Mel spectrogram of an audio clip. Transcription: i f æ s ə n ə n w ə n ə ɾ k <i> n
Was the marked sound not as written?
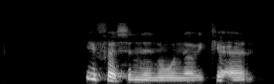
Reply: yes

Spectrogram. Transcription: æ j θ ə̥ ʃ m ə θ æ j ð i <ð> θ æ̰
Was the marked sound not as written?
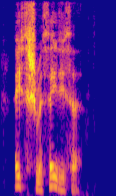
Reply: yes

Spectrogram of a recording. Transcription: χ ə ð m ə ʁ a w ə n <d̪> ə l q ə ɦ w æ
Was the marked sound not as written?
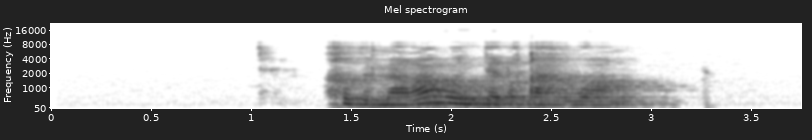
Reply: no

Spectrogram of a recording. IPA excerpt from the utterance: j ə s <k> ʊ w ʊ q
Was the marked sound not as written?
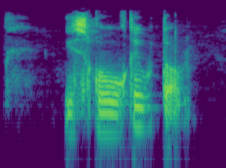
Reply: yes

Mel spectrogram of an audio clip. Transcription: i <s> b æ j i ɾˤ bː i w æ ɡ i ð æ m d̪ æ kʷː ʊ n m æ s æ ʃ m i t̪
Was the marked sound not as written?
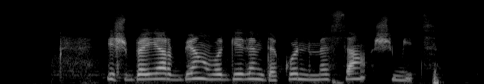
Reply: yes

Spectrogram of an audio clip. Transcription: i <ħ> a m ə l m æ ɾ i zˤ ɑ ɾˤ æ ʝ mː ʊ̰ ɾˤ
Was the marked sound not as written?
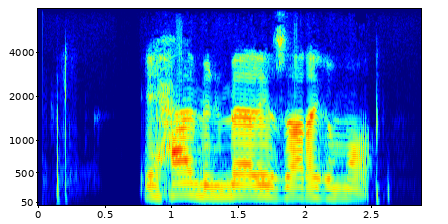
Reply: no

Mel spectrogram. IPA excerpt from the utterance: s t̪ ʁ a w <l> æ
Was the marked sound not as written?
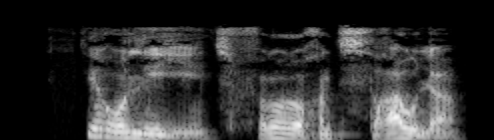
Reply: no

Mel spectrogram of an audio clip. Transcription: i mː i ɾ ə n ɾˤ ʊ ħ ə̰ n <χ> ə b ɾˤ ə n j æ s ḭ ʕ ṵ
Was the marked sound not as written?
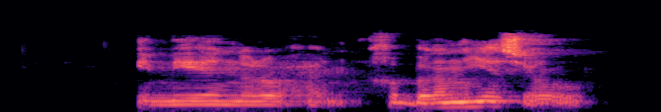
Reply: no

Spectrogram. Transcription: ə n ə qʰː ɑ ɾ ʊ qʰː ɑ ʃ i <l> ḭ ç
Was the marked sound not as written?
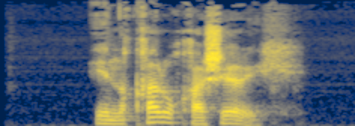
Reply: yes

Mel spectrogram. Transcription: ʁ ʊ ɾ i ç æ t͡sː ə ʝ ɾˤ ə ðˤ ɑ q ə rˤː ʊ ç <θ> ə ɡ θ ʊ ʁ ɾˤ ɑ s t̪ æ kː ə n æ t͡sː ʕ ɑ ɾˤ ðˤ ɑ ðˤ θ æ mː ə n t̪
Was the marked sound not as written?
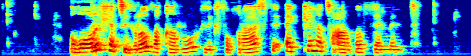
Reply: yes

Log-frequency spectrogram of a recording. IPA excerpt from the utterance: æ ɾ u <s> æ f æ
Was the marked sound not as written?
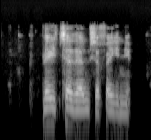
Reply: no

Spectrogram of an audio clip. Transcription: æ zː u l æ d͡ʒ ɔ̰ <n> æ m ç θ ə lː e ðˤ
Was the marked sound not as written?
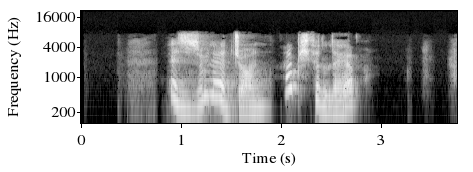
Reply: no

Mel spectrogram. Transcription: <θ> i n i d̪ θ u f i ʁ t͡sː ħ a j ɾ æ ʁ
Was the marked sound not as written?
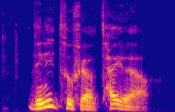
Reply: yes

